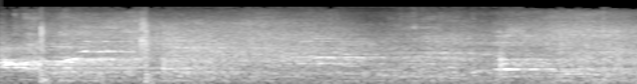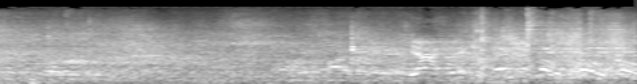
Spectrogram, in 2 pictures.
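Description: Hockey skates scrape and carve on ice in an echoing indoor rink.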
